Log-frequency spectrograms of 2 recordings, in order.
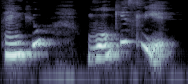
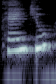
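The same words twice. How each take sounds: First: Higher, puzzled echo of the thanks. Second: Said in the usual way. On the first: A narrator's reading. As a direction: ask back, genuinely confused. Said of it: "जय ने असमंजस से पूछा". (उलझन भरा सवाल) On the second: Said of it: "खामोशी को तोड़ते हुए कहा".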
